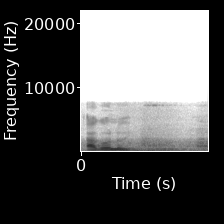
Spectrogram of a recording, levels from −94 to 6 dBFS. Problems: background sounds at intervals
